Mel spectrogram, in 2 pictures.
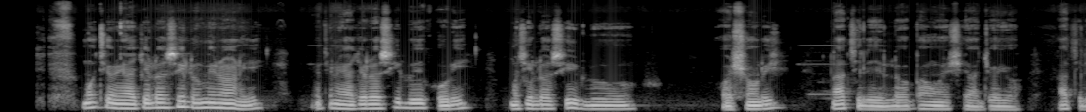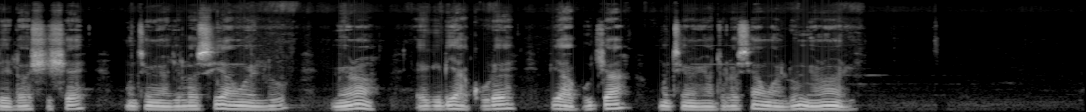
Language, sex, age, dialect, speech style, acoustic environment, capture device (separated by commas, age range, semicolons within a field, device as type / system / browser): Yoruba, male, 25-34, Nigeria - Nigerian Standard, happy; excited; focused, nature, mobile / Linux / Chrome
